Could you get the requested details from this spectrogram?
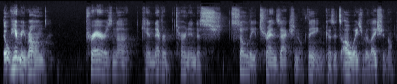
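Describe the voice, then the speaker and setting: A middle-aged man giving an earnest, conversational talk on faith, slowing down to stress key words. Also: lowish voice, a bit bright. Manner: earnest, emphatic, often slows for stress. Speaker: faith speaker.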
